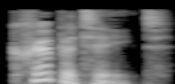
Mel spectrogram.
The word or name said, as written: crepitate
